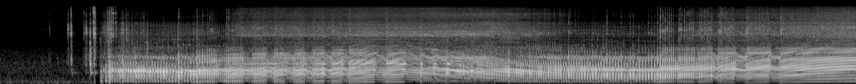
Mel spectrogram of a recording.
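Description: A chainsaw engine starts up and roars loudly, revving up and down.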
